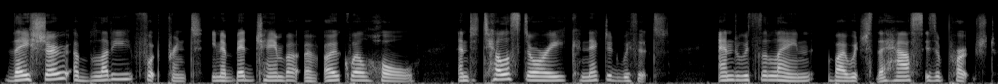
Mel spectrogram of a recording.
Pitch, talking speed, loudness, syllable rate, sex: 185 Hz, 175 wpm, -19 LUFS, 4.5 syllables/s, female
